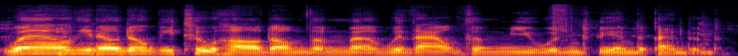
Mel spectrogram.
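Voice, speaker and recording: A man's voice: medium pitch, brisk, darkish tone. A British man on a livestream, chatting in a dry, wry and polite way. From Britain. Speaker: guest. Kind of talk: casual livestream chat.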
